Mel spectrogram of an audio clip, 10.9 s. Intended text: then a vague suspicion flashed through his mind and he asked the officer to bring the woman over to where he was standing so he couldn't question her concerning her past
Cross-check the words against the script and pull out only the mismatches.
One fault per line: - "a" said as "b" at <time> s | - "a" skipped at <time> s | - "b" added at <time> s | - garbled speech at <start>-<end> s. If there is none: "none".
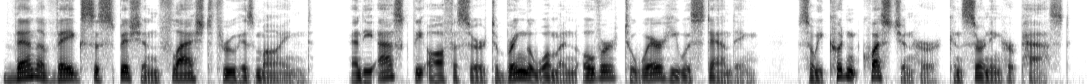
none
